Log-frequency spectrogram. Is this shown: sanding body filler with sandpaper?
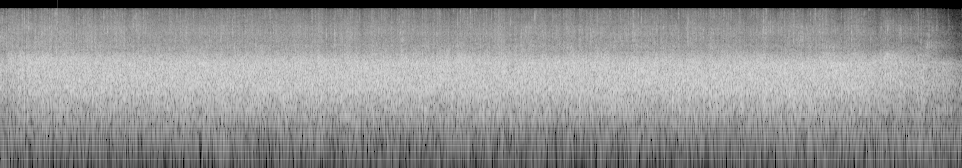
no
